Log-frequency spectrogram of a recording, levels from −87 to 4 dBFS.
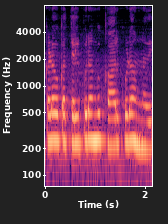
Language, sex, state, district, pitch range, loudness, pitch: Telugu, female, Telangana, Mahabubabad, 220-245 Hz, -13 LUFS, 235 Hz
